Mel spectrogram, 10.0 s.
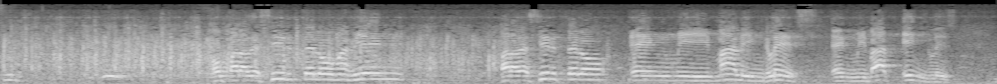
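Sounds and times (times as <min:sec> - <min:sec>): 
speech: 0:00.0 - 0:00.4, 0:01.0 - 0:01.4, 0:02.1 - 0:04.2, 0:04.9 - 0:09.9
audience applauding a speech: 0:00.0 - 0:06.6.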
